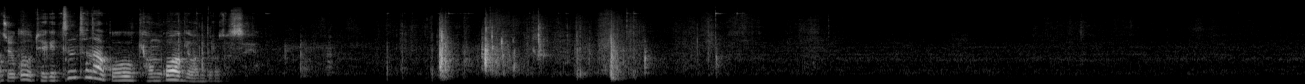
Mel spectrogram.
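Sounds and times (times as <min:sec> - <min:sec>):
bag rustling: 0:03.9 - 0:08.2.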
